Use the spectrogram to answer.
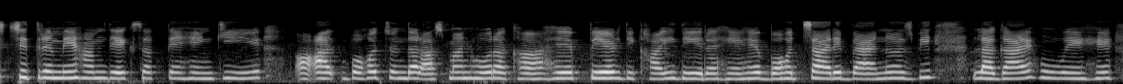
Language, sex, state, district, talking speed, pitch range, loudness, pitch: Hindi, female, Chhattisgarh, Bastar, 150 wpm, 265-290 Hz, -17 LUFS, 280 Hz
